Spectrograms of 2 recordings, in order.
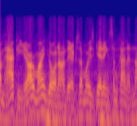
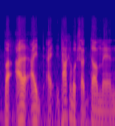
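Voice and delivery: ordinary talk

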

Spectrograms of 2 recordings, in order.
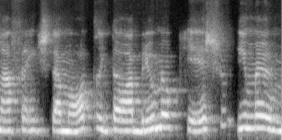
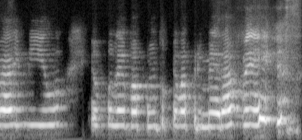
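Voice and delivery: crying quote; 6 semitones higher than usual. Retold or imitated. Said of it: "E eu chorava".

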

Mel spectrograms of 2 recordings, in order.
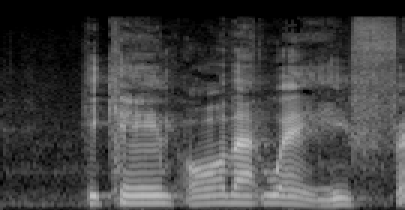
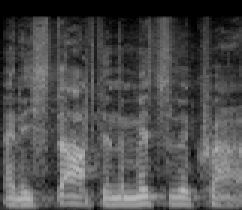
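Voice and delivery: ordinary talk

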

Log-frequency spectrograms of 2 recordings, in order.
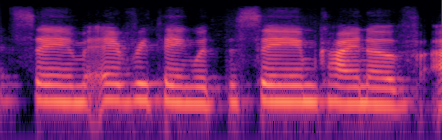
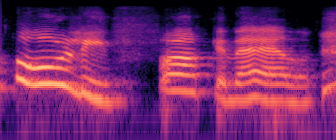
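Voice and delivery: laughing exasperation; 3 semitones higher, 6 dB louder, slower than usual. Real, not acted. Overwhelmed by a sad book.

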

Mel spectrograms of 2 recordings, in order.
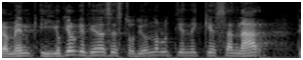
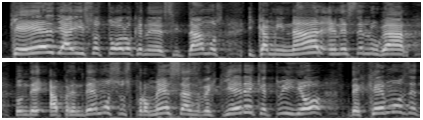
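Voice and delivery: loud, emphatic sermon delivery; full-force preaching; 8 semitones higher, 10 dB louder than usual. Acted. Preacher urging people to trust it is done, forceful preaching. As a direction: exhort the congregation with rising fervor.

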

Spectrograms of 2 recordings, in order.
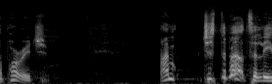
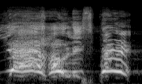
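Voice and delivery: piercingly high, loud, drawn-out yell; hammed-up little-kid scream; imitated child's shout; 14 dB louder, slower than usual. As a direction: mimic an overjoyed, desperate toddler hollering. Imitates daughter crying out for syrup.

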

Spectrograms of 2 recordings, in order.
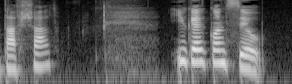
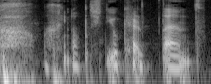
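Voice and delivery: soft unvoiced wishful whisper; 7 dB quieter than usual. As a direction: breathe it like a secret longing. Retold inner wish, whispered.

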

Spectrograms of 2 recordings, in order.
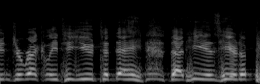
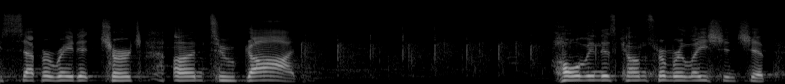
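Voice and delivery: lower, softer sermon reading; rally speech; 7 semitones lower, 5 dB quieter than usual. Acted. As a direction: read the message steadily.

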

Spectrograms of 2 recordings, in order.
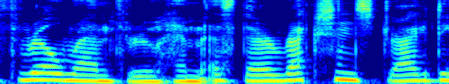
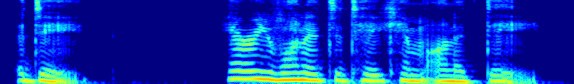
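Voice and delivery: ordinary delivery, nothing marked

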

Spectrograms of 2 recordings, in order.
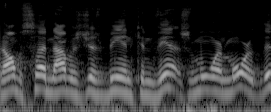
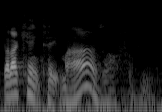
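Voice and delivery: much softer, lower and gentle; hushed, tender reassurance; tender voice of God; 8 semitones lower, 10 dB quieter than usual. Retold or imitated. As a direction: speak it like a loving whisper of comfort. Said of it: "he's just like".

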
